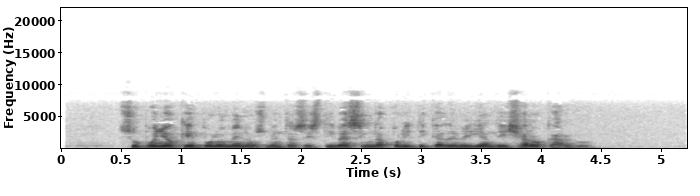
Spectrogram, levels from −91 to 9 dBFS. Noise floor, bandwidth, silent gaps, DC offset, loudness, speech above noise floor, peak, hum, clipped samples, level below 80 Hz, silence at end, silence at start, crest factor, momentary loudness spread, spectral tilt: -61 dBFS; 7.8 kHz; none; under 0.1%; -18 LUFS; 44 dB; -2 dBFS; none; under 0.1%; -64 dBFS; 0.85 s; 0.5 s; 16 dB; 10 LU; -6 dB/octave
